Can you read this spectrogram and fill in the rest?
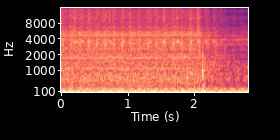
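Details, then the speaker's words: Buick estate car V8 off the road about 13 years since 2009, just started cold, oil level correct: smooth, steady idle rumble with an even beat and no misses or knocks; the engine runs healthy. "she runs i think based off of what i've been looking at what i can see i'm gonna start using this one again um it's a very happy uh looking engine inside"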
